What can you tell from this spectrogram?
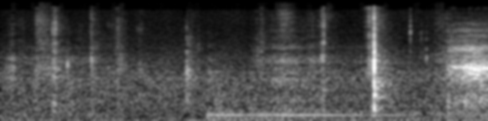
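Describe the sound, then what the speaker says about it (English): Quiet, close snips of scissors cutting through paper, a few crisp cuts with one sharper snip, in an otherwise quiet room. "I'm going to trim that off with my scissors."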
